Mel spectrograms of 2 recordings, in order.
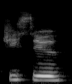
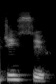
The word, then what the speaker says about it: Jisoo: um but there's there's just a picture of jisoo heian and Jenny and that's it this there's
